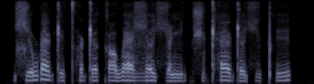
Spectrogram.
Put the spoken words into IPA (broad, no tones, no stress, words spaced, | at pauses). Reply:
ɕɪw ɽæʈɪ t̪ʰʌʈɜkɑwæ ɮɜçɑɲʌkʃʌ ʈʰæʈɜçɪ pʼɪ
